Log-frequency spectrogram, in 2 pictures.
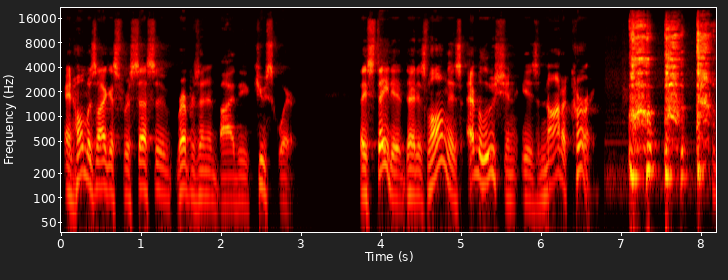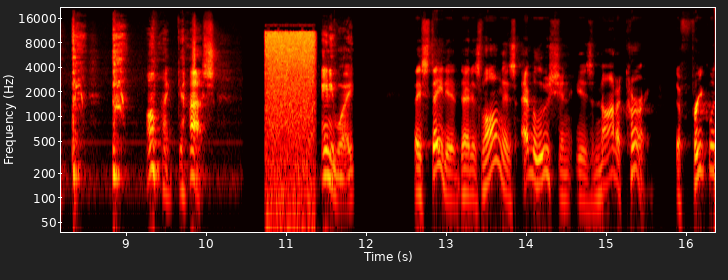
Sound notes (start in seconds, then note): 10.0 cough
